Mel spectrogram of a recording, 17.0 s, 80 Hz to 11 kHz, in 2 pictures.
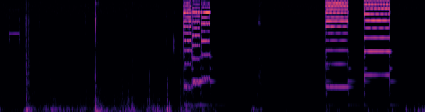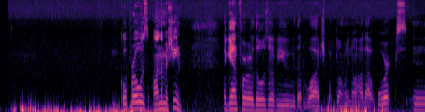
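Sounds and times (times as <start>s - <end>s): handling knocks: 0.4s - 4.2s
electronic beeps: 3.7s - 4.4s.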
